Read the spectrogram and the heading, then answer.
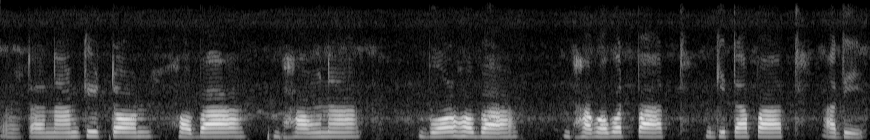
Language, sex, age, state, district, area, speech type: Assamese, female, 18-30, Assam, Lakhimpur, rural, spontaneous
